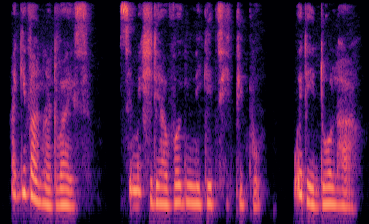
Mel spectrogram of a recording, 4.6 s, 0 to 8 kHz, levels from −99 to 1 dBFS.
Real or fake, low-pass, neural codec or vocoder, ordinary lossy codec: real; none; none; none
